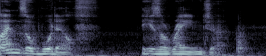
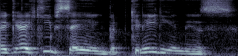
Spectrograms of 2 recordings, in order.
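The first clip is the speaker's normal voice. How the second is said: normal talking voice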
